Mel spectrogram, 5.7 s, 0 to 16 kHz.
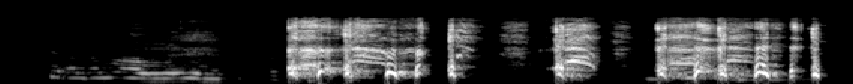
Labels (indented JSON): {
  "expert_labels": [
    {
      "quality": "ok",
      "cough_type": "dry",
      "dyspnea": false,
      "wheezing": false,
      "stridor": false,
      "choking": false,
      "congestion": false,
      "nothing": true,
      "diagnosis": "COVID-19",
      "severity": "mild"
    },
    {
      "quality": "ok",
      "cough_type": "dry",
      "dyspnea": false,
      "wheezing": false,
      "stridor": false,
      "choking": true,
      "congestion": false,
      "nothing": false,
      "diagnosis": "COVID-19",
      "severity": "mild"
    },
    {
      "quality": "good",
      "cough_type": "wet",
      "dyspnea": false,
      "wheezing": false,
      "stridor": false,
      "choking": false,
      "congestion": false,
      "nothing": true,
      "diagnosis": "lower respiratory tract infection",
      "severity": "severe"
    },
    {
      "quality": "good",
      "cough_type": "dry",
      "dyspnea": false,
      "wheezing": false,
      "stridor": false,
      "choking": false,
      "congestion": false,
      "nothing": true,
      "diagnosis": "COVID-19",
      "severity": "severe"
    }
  ],
  "age": 44,
  "gender": "female",
  "respiratory_condition": false,
  "fever_muscle_pain": false,
  "status": "healthy"
}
